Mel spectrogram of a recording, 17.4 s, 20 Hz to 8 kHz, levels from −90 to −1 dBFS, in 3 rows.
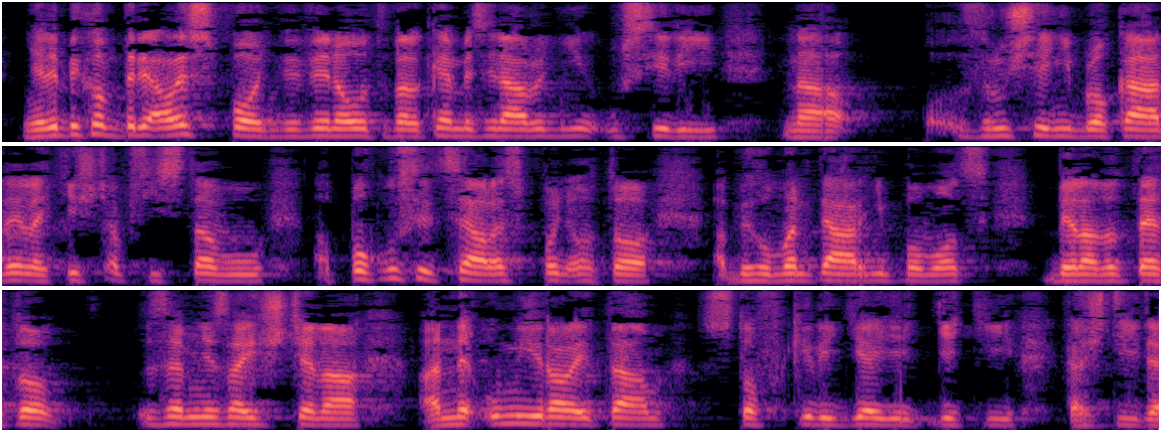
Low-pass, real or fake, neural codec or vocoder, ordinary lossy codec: none; real; none; none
